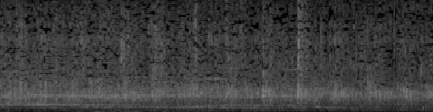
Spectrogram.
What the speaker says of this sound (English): So please give a big round of applause for the Chris Group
